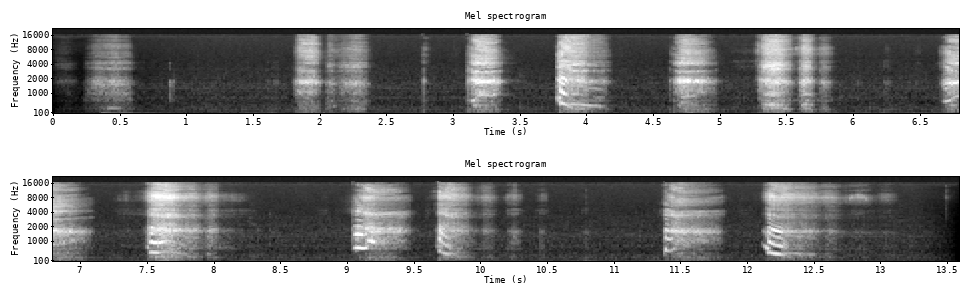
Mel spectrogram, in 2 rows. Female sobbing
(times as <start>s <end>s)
1.8s 2.4s, 3.1s 8.4s, 9.0s 12.9s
